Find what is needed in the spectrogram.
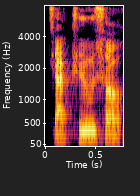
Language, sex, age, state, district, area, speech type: Odia, male, 60+, Odisha, Kendujhar, urban, read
